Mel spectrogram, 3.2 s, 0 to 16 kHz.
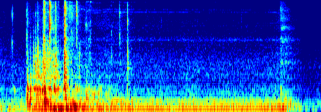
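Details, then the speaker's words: VN Commodore V8 after a fuel tank restoration, new sender and Walbro 460 pump upgrade, at key-on: a steady electric hum for about two seconds that cuts off cleanly, with the regulator audible. A normal tank pump prime. "All right, don't know if you heard that, but I could definitely hear the pump go, and I can hear the regulator doing its thing. So that's good news"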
